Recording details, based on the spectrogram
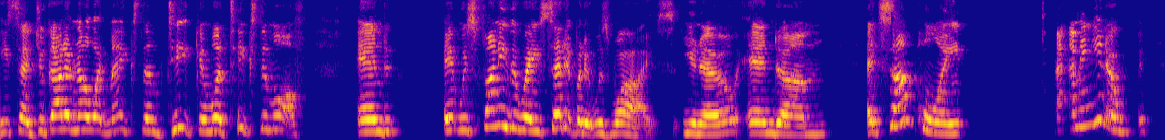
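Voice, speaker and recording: Loud and high-pitched, a woman talks at a moderate pace in a Texan accent with lively intonation. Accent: Texan American. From US South. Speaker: motivational speaker and comedian. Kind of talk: interview. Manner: animated.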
